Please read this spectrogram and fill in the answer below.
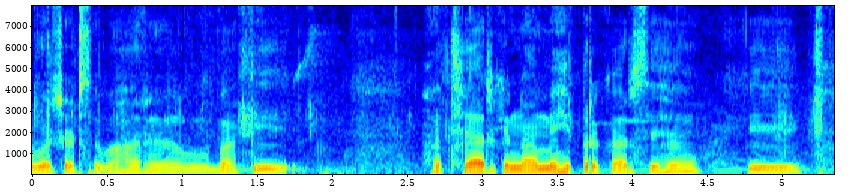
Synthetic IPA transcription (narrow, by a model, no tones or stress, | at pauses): bət͡ʃəʈsebaːɦəɾɦɛobaːki | hət̪ʰijaːɾkenaːmːeɦipɾʔəkaːɾseɦɛ | ki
